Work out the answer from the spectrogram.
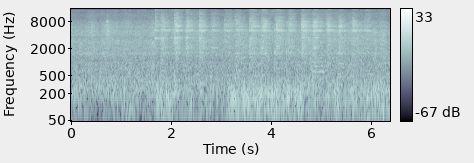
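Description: Railway freight wagons rolling on the track: a steady low rumble, with a run of wheel clacks over the rail joints starting about two seconds in.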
